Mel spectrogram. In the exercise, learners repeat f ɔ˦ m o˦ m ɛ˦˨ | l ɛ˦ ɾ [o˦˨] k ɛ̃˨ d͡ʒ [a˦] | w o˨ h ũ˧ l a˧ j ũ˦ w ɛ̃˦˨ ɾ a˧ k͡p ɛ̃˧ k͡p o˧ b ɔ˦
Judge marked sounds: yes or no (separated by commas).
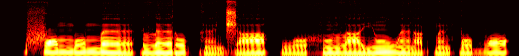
yes, no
